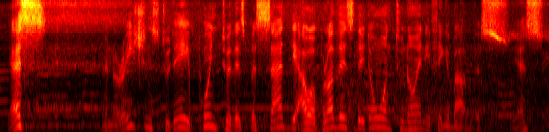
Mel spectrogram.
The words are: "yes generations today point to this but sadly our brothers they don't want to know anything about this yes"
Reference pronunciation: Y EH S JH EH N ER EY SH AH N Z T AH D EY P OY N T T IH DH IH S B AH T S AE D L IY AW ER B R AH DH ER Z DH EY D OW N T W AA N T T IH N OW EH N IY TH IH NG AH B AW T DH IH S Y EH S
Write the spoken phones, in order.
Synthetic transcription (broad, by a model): Y EH S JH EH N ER EY SH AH N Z T AH D EY P OY N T T IH DH IH S B AH T S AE D L IY AW ER B R AH DH ER Z DH EY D OW N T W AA N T T IH N OW EH N IY TH IH NG AH B AW T DH IH S Y EH S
